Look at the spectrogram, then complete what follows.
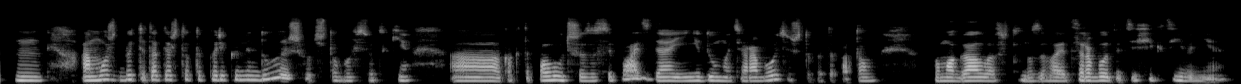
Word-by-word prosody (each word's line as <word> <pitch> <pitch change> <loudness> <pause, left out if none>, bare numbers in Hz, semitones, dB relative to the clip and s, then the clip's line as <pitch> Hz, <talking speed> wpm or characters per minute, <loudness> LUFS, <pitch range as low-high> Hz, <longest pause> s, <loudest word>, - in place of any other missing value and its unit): Мгм. 185 -1 +2 0.4
А 185 - +7
может 205 +1 +3
быть, 220 +3 0
ты - - -3
тогда, 210 +1 0
что-то, 210 0 -6
порекомендуешь, 210 - 0
вот, - - -10
чтобы, 175 -1 -6
всё-таки, 180 +1 -6 0.4
а, 170 -1 +4
как-то - - -10
получше 190 -1 +3
засыпать, 190 +10 0
да, 170 0 +4
и 165 -1 +1
не 175 +1 +1
думать 170 -1 -1
о - - +1
работе, 200 +7 +1
чтобы 200 -4 -10
это, 160 - -16
потом 165 +2 -6 0.5
помогало, 165 0 +5
что 195 +3 -9
называется, 165 +1 -2
работать 175 0 +2
эффективнее? 190 - -4
180 Hz, 140 wpm, -24 LUFS, 165-205 Hz, 0.5 s, А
